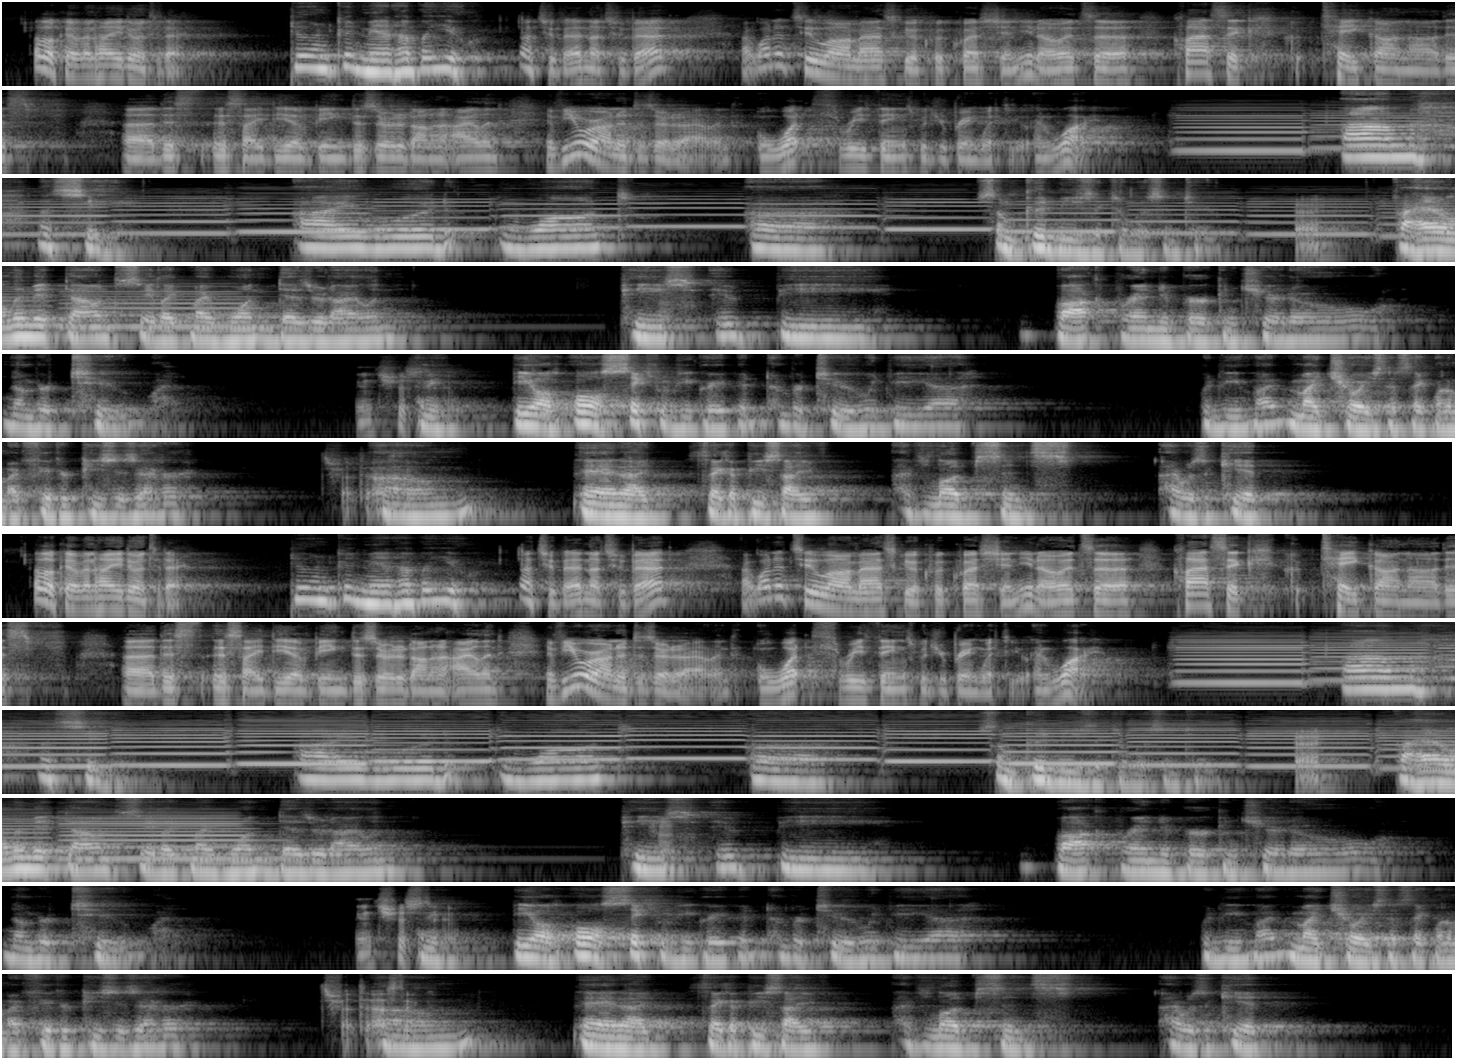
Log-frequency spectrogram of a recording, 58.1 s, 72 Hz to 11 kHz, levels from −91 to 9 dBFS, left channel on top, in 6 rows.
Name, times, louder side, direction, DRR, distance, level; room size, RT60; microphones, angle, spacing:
voice 1, 0.2-1.3 3.4-17.0 28.0-28.2 33.4-33.5 41.1-41.8 50.6-51.2, right 4 dB, 50° right, 12 dB, 1.3 m, -24 dB
voice 2, 1.9-3.1 18.6-20.2 21.3-22.4 22.7-23.6 24.3-24.9 25.9-27.5 28.7-31.7 33.2-34.9 36.1-38.3 38.8-39.9 41.5-41.7 42.2-45.2 46.7-49.7 50.9-51.6 52.2-53.9 54.4-55.6 56.1-56.8, left 2 dB, 40° left, 11 dB, 1.4 m, -21 dB
Bowed string instrument, 17.5-31.6, right 5 dB, 85° right, 0.9 m, -28 dB
29.0 x 25.0 x 7.2 m, 1.0 s
head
